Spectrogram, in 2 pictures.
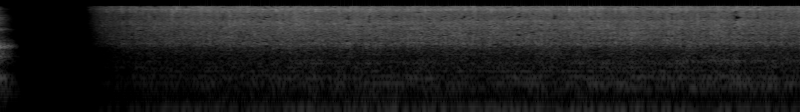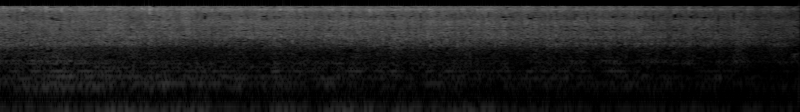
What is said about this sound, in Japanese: はい、きれいきれい終わったよ。お湯ザバーするよ。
